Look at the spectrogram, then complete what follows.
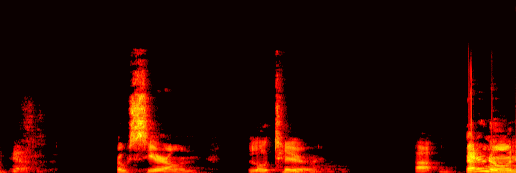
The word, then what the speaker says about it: Procyon: it is greek and the standard pronunciation is procyon procyon which is how i would do that like if i was just reading it but there's a phonetic spelling in there that doesn't seem to agree with that so maybe there's some dispute as to how to pronounce it yeah there is talking about the scientific name right there so that that uh particular site was suggesting that the c is a s sound yeah proceed on low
